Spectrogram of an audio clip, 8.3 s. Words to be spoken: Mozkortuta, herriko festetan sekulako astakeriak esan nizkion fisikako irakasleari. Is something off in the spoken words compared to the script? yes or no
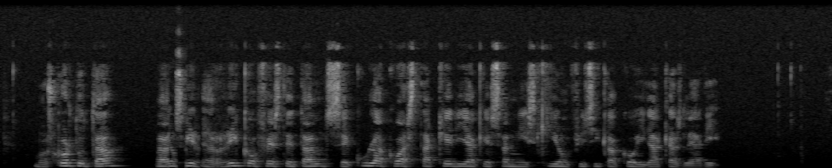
yes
